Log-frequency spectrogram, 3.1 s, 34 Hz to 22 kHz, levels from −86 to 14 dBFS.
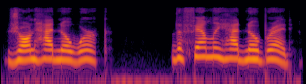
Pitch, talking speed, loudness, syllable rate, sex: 225 Hz, 175 wpm, -18 LUFS, 4.9 syllables/s, female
